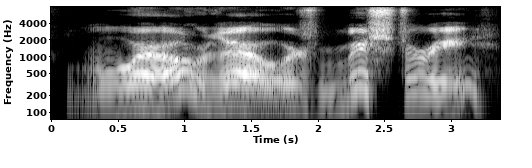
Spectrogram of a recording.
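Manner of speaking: Mock Turtle voice.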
